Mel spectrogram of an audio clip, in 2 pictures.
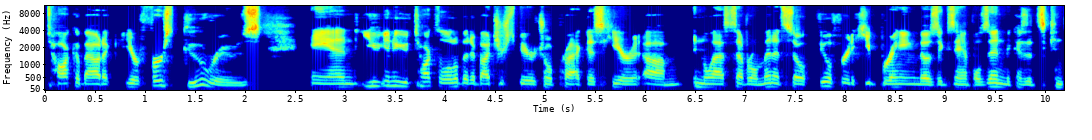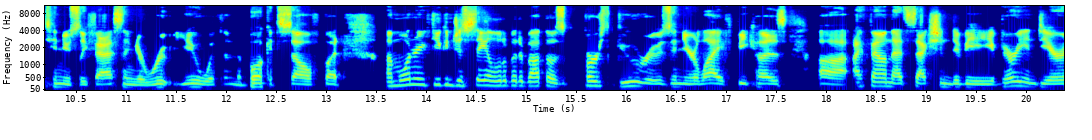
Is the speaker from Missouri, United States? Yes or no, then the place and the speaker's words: yes; St. Louis, Missouri, United States; I'm a Missouri boy, so I grew up in St. Louis looking at that river that you're talking about all the time.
